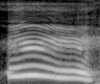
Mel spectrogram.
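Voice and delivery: loud yawn mid-sentence. Real, not acted. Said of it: "sorry for the yawning".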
